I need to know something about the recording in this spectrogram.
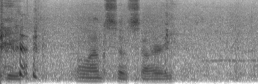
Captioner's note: sobbing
